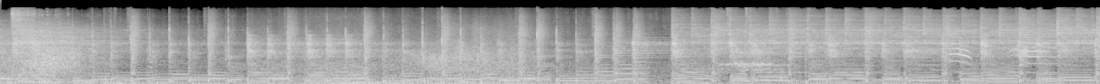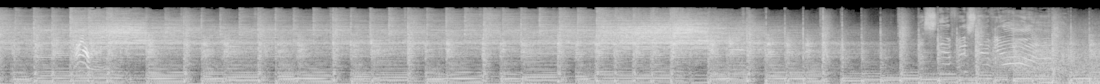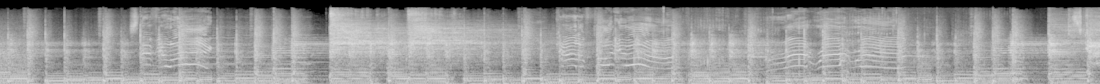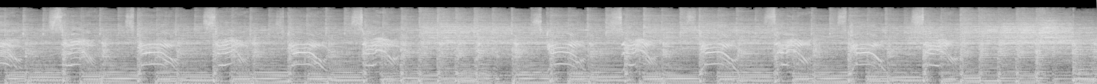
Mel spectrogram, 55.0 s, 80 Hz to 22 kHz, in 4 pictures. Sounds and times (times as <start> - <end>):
Music: 0.0 - 54.9
Speech: 11.8 - 13.3, 25.2 - 26.9, 29.1 - 30.3, 34.5 - 36.0, 37.0 - 39.0.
